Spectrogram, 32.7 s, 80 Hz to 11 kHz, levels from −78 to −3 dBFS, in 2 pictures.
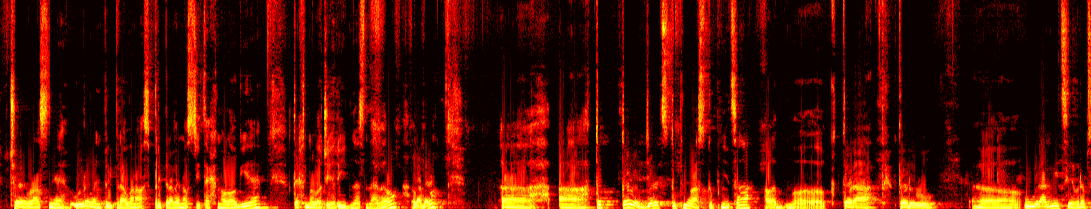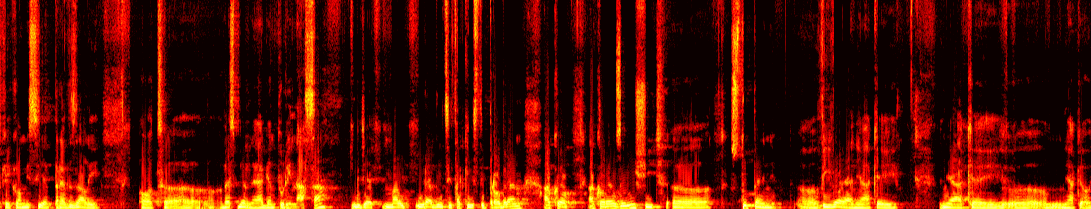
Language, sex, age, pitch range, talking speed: Slovak, male, 50-69, 90-140 Hz, 75 wpm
